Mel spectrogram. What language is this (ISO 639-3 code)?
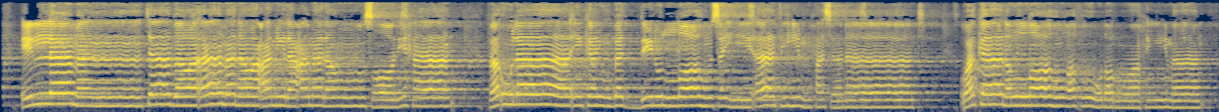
ara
